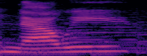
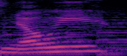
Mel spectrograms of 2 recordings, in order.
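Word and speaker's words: Neimi: Ni pronunciation. I've always said Naui, but I've heard people say Noi as well. It's Noi.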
